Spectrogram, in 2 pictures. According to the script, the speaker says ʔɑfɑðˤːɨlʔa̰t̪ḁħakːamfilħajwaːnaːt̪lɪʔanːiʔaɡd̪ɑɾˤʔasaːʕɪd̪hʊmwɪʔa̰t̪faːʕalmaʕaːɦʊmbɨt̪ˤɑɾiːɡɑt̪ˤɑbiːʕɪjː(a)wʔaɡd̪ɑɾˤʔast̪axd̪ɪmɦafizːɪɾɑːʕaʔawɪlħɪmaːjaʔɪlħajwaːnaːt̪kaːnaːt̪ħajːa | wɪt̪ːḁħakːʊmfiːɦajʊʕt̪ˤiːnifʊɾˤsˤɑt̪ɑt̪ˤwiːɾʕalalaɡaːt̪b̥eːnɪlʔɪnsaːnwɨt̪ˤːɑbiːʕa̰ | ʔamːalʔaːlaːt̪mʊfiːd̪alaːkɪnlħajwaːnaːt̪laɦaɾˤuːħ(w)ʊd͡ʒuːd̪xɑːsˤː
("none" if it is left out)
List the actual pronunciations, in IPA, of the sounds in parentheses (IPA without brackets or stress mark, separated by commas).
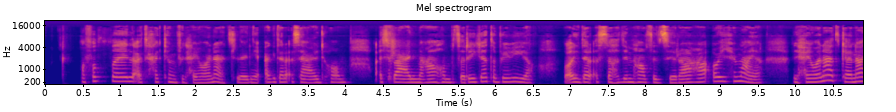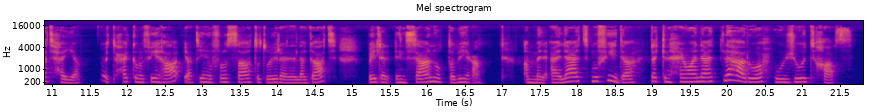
a, w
